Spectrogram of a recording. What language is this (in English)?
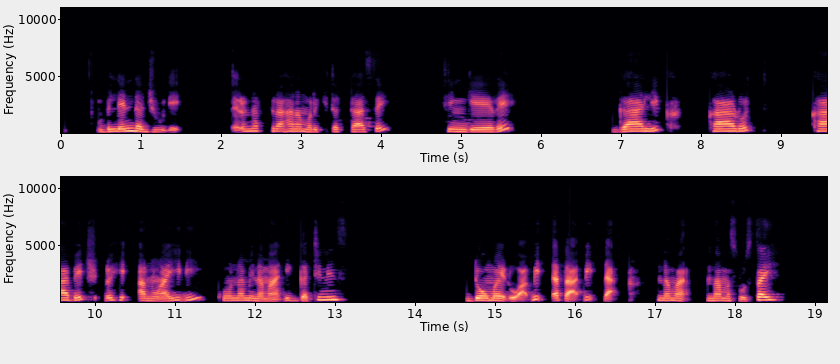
Fula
